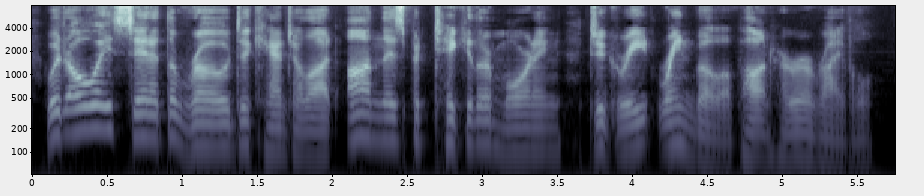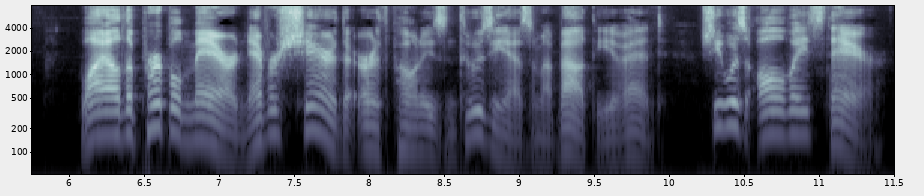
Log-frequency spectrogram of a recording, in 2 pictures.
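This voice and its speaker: A man reading a scripted story as a narrator, in an expressive and deliberate dramatic style. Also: medium pitch, no room sound. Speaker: narrator of fan fiction audiobook.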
